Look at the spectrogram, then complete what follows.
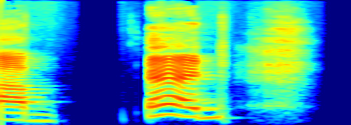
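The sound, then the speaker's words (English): A person yawns: a brief voiced sound, then a longer drawn-out groan with wavering pitch that trails off into a soft, breathy exhale. “I'm yawning.”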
